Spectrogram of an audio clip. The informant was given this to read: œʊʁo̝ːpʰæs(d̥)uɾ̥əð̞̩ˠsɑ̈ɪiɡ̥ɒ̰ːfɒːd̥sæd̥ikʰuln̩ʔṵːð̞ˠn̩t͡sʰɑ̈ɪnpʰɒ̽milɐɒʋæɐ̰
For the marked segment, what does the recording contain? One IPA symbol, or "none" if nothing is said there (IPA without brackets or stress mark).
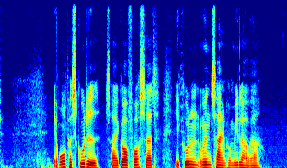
ɡ̥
